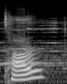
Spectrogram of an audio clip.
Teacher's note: Tar is produced with a puff of air called aspiration. This aspiration is represented as th.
